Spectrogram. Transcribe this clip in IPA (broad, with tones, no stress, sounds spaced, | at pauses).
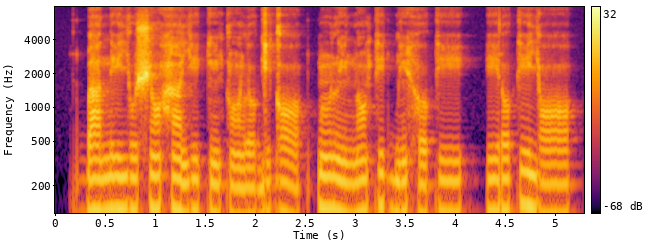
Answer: ɡ͡b a˧ n i˧ j u˧ ʃ ɔ̃˦ h ã˦˨ j i˧ k ĩ˨ k ɔ̃˨ l o˨ ɡ i˨˦ ɡ ɔ˦˨ | k͡p ũ˧ l ĩ˨ n ɔ̃˨˦ k i˦ ɡ͡b ĩ˧ h o˧ k i˦ | i˧ ɾ o˧ k i˦ j ɔ˧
